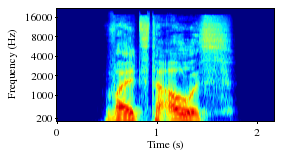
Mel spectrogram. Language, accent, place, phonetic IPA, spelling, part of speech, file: German, Germany, Berlin, [ˌvalt͡stə ˈaʊ̯s], walzte aus, verb, De-walzte aus.ogg
- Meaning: inflection of auswalzen: 1. first/third-person singular preterite 2. first/third-person singular subjunctive II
